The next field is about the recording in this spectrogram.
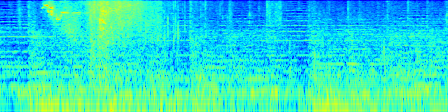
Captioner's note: suspenseful orchestral music; arrow whooshing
